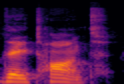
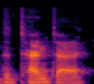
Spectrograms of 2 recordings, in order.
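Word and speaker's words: détente: oh jesus oh date it's pronounced de taunt i totally butchered that i said detente oh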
